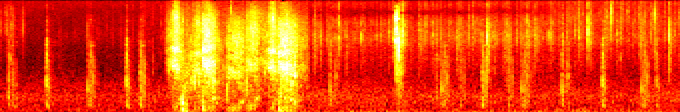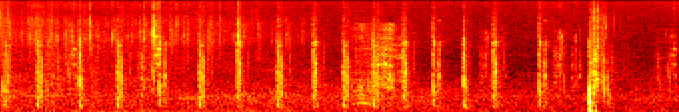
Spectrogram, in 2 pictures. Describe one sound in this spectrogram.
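Footsteps tap quickly and steadily on hard ground.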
